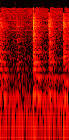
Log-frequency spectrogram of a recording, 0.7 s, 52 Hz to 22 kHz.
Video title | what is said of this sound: Guitar Setup 1 Setting Neck Relief | if you tap it you can hear that it's not sitting right on the Fret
